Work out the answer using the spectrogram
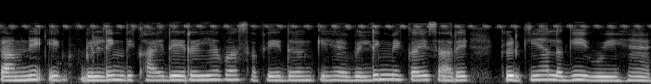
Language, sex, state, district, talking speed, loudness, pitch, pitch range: Hindi, female, Goa, North and South Goa, 185 wpm, -18 LUFS, 195 Hz, 190-205 Hz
